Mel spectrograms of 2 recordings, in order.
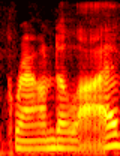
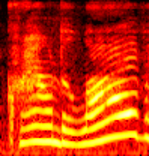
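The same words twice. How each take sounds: First: Said in the usual way. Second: Loud, high-pitched incredulous question, acted out; mock disbelief. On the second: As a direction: imitate a shocked echo, high and loud. Printer's shocked echo, retold.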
